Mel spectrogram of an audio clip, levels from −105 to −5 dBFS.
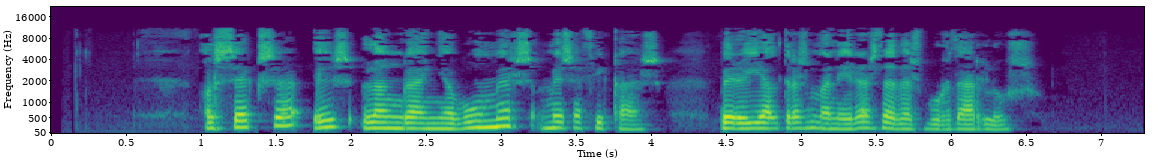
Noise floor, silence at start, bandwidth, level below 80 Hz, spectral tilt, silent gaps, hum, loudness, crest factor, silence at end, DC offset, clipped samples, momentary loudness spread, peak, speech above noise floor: -74 dBFS; 1.05 s; 11.5 kHz; -70 dBFS; -5.5 dB/octave; none; none; -21 LUFS; 18 dB; 0.8 s; under 0.1%; under 0.1%; 10 LU; -2 dBFS; 54 dB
